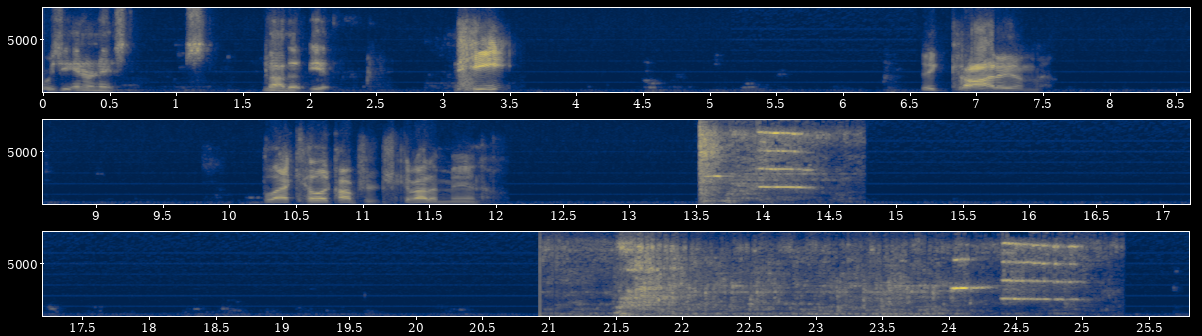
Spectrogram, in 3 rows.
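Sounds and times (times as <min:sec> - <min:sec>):
speech: 0:00.0 - 0:02.2, 0:03.1 - 0:03.6, 0:06.6 - 0:07.6, 0:10.2 - 0:12.0
homemade pulley workout setup in use: 0:21.0 - 0:25.3.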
